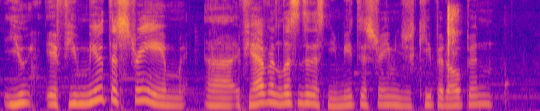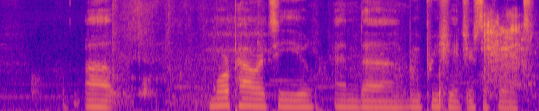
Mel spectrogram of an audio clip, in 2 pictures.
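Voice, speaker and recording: A man with a fairly high voice hosts a relaxed fan stream. He chats informally with co-hosts and viewers. Faint music plays underneath. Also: moderate pace. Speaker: host of a fan livestream. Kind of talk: casual group discussion and reading viewer chat.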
